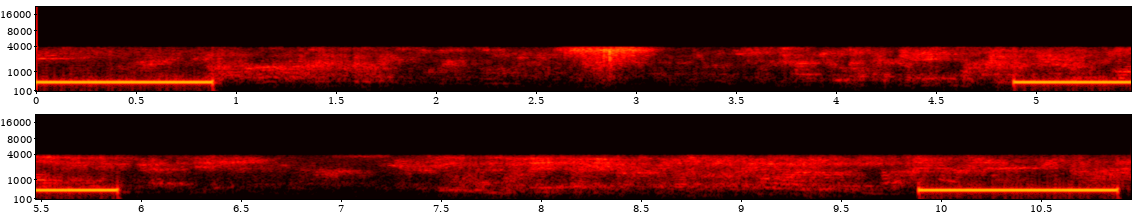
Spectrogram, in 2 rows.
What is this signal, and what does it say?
Ringback tone (Europe, 425 Hz), with speech.
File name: out- -2016- - - .155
